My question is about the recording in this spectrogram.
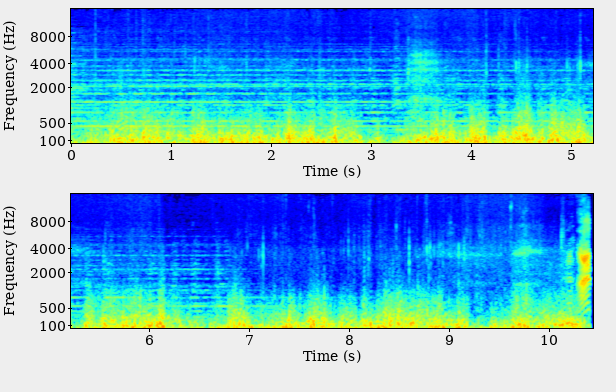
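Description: Background music with sustained tones, under loud, gusty wind rumbling on the microphone.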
